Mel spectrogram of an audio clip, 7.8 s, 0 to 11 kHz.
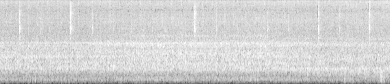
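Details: Pontiac G8 V8 at idle just after swapping the OEM harmonic balancer for an ATI Super Damper: irregular sharp light ticks, roughly one per second; owner suspects a pulley now under added tension is failing, unconfirmed.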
